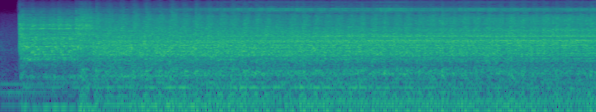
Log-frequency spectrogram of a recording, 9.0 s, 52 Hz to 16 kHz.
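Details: Used 12-valve Cummins diesel core engine, accident-damaged, started on the floor after sitting 4–6 years, with a new oil filter and primed fuel: brief crank, then a steady, even diesel clatter. Runs normally, but the turbo is likely bad and the fan is touching.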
